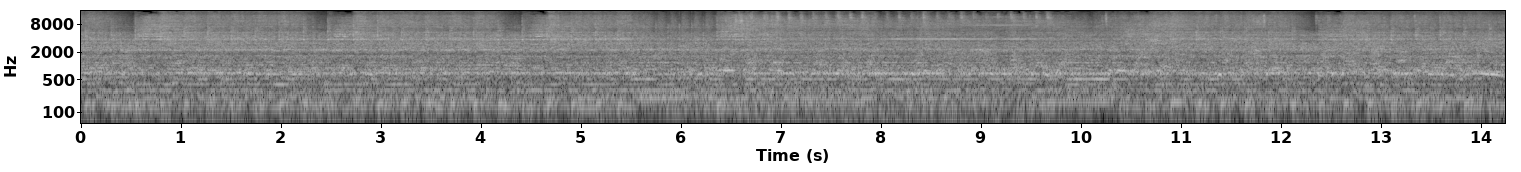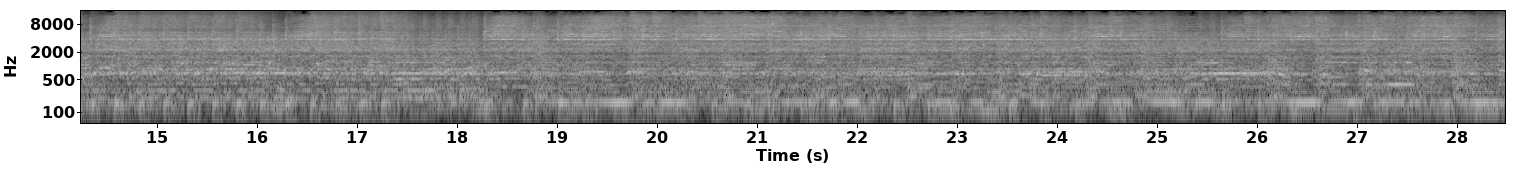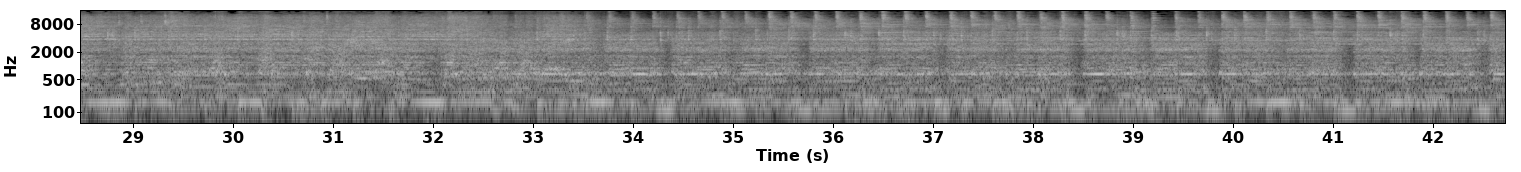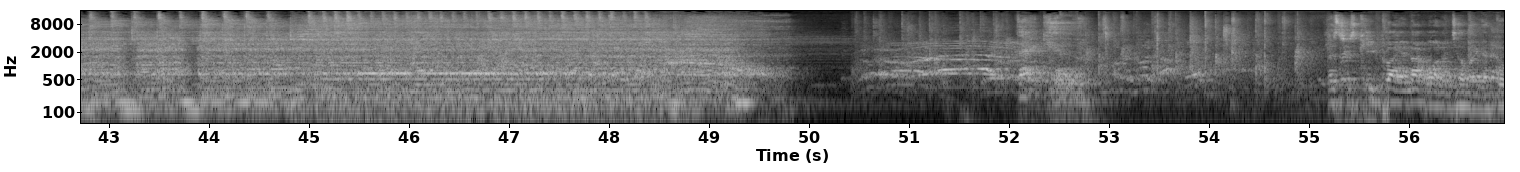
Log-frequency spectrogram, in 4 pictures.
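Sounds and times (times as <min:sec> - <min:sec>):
drum kit: 0:00.0 - 0:50.3
distorted electric guitar: 0:00.0 - 0:50.4
loud grindcore band: 0:00.0 - 0:56.9.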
